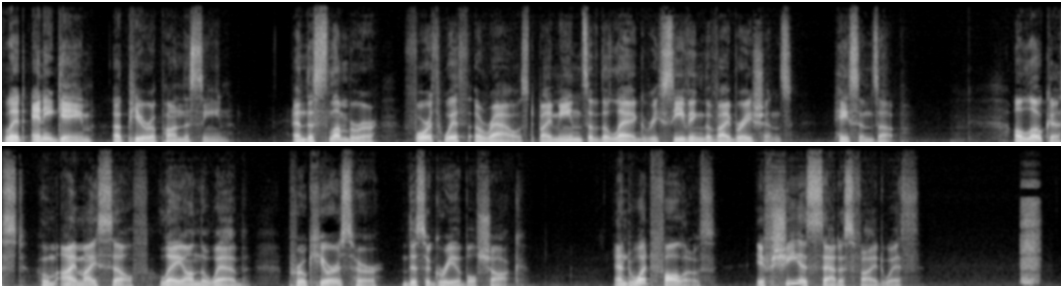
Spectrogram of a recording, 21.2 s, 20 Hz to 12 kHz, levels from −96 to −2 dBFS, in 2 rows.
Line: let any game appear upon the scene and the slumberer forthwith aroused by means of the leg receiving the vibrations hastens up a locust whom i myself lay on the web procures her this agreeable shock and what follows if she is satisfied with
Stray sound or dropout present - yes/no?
yes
